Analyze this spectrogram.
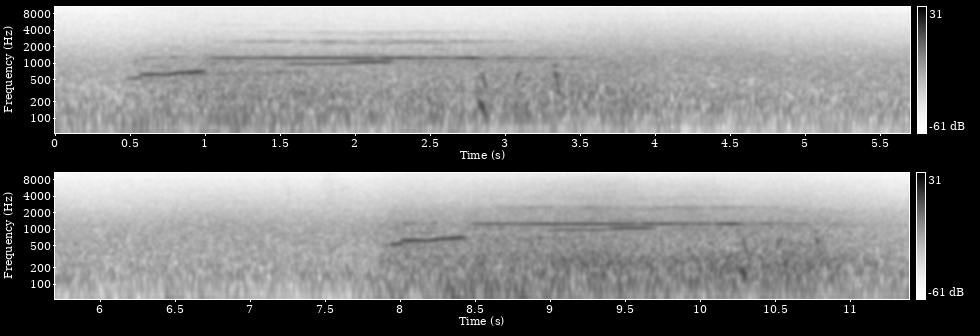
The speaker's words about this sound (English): I believe you're on a ridge top or near the quite a conspicuous sound of wind. And over the top of that, the higher pitch of a bugling elk, which is one of the most remarkable sounds in nature.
